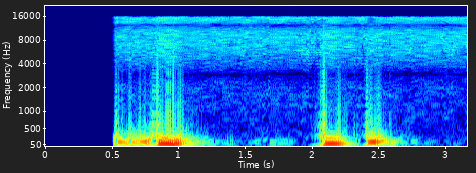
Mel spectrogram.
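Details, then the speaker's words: Mitral stenosis heart sounds, playback slowed four times: low booming sounds with a very loud first heart sound, an opening snap right after the second sound, then a low diastolic rumble. "روب ده ايه ده صوت اس اكس عالي جدا وبعد كده وراها على طول الوت اللي انت بتسمعه ده متطا اربع مرات علشان تقدر تفهم"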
